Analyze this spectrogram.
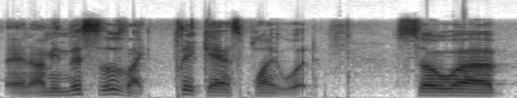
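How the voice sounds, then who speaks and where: Male streamer, mid-pitched, for off-the-cuff personal storytelling; rambling, informal, slips into quoted dialogue. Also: sing-song, measured pace, a bit bright, dull audio. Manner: rambling, acts out quoted dialogue, mild profanity. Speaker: gaming streamer telling personal stories. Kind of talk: casual anecdotal storytelling.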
